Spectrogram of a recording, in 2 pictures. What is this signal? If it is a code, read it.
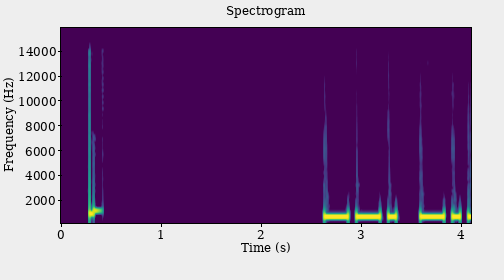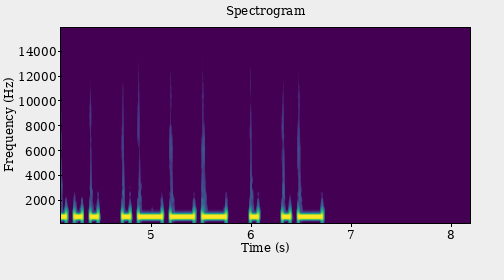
Morse code, heard as a keyed tone, about 15 wpm, 700 Hz. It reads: G6JEA
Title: DXCC-100 Call Signs - 5 Characters - Repeated 3x - 15wpm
